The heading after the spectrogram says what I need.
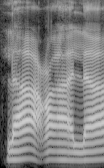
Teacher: आइन को हल्क से निकालना है और आइन की ज़बर को लंबा नहीं करना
